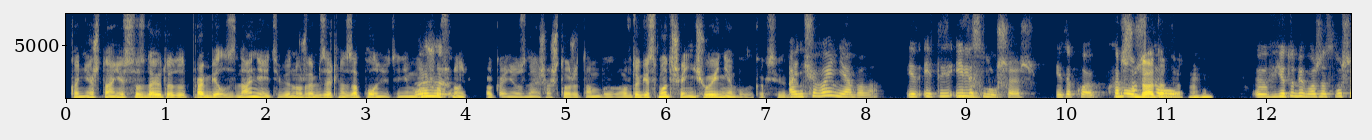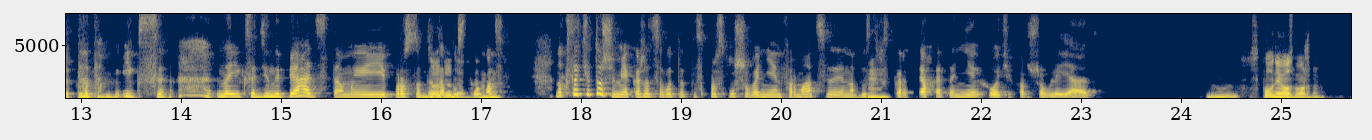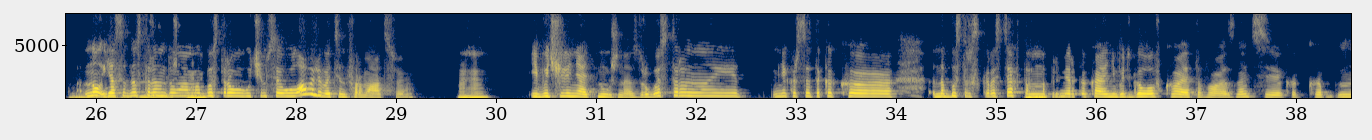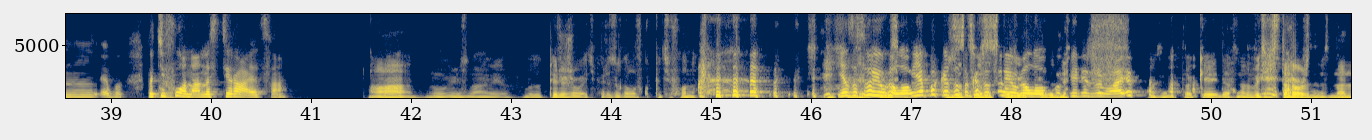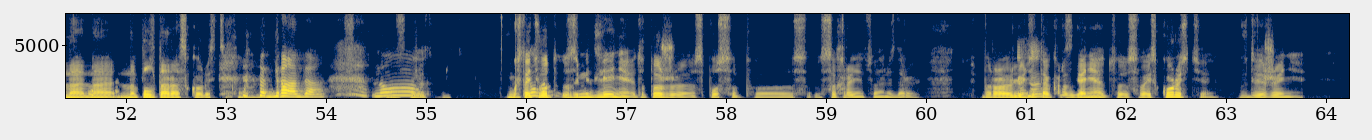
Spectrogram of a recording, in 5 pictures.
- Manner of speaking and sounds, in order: laughing while speaking: "там, икс"; laugh; laughing while speaking: "Я за свою голов я пока что только за свою головку переживаю"; laugh; laugh; chuckle
- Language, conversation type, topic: Russian, unstructured, Как ты каждый день заботишься о своём эмоциональном здоровье?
